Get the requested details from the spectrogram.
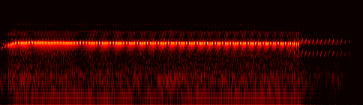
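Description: A toad sings one sustained, even trill, a high, pure buzzing note held for about six seconds. It then breaks into a short run of separate pulses that fade away.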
